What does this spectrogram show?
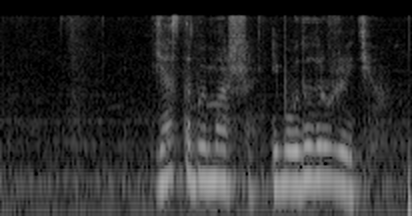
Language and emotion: Russian, neutral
